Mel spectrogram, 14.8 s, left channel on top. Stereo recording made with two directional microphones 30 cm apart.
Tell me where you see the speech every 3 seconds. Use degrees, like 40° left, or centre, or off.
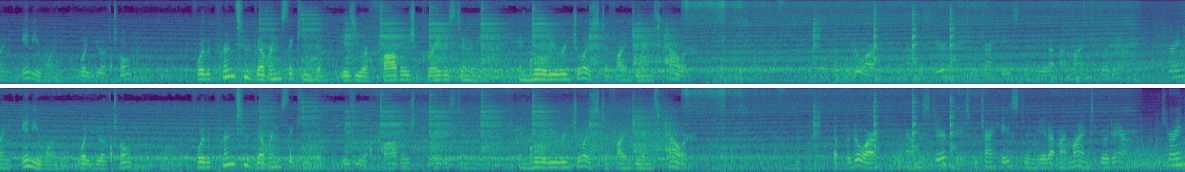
20° right, 40° left, centre, 40° right, 40° right.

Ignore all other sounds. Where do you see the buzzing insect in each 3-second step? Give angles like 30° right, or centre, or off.
40° right, 20° right, 10° left, 30° left, 50° left.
